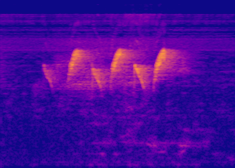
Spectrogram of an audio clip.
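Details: ['Short burst of cinereous tit song used to lure birds: three quick paired notes, a lower note followed by a piercing higher one, repeated rhythmically over about one second against a quiet background.']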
